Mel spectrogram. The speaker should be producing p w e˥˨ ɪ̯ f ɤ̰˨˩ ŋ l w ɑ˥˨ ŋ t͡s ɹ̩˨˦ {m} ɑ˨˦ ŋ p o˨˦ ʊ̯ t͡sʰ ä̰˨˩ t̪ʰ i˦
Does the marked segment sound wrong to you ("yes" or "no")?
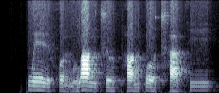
yes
